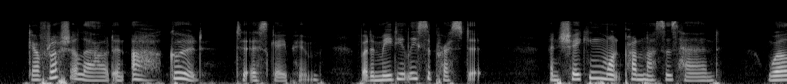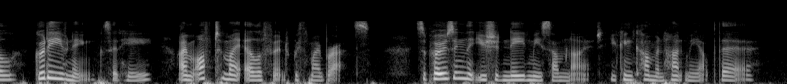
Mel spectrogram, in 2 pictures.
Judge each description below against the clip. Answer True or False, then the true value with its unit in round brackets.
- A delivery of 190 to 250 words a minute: False (175 wpm)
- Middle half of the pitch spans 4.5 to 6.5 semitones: False (3.8 semitones)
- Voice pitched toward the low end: False (210 Hz)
